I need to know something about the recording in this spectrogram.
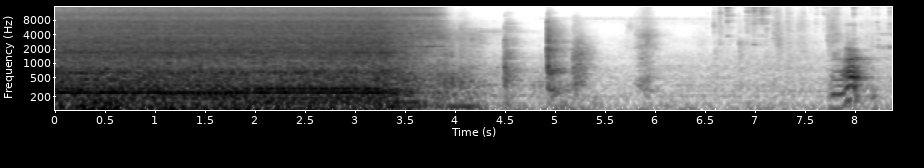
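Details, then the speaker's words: Toyota Hilux after fuel injectors were removed, cleaned, flow tested and refitted: starts and runs with a steady, even low hum, no misses or knocks, before shutting off; normal start and idle after the injector work. "sweet she runs thanks for watching uh we'll catch you in the next one"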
